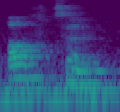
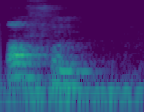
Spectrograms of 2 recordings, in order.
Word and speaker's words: often: please ensure that you do not call this word often. So many people call it often, and the real pronunciation is often. So make sure you call it often and not often.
